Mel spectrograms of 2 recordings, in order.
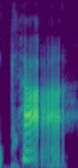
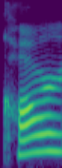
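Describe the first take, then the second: First: "ka" with no r at the end; car said as "ka", open vowel ending; dropped R. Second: Said in the usual way. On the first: Shown as a demonstration. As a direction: drop the r, leaving "ka". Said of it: "you will hear a dropped R". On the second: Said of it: "so instead of car".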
